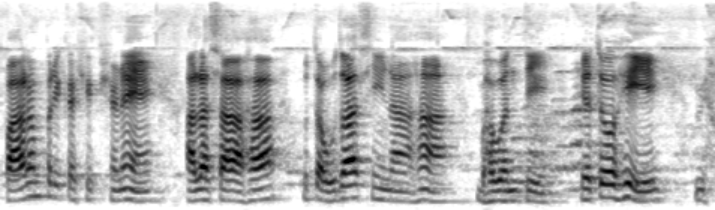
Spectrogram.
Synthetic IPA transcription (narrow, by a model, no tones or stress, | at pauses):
paːɾɐmpɐɾikɐʃikʂɐɳeː | ɐlɐsaːɦɐut̪ɐud̪aːsiːnaːɦɐ | bʱɐʋɐnt̪ijɐt̪oːɦi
